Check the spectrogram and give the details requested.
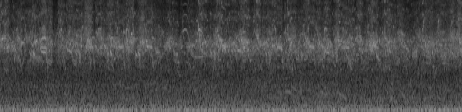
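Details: Javan or Jungle mynas in a flock atop trees at Singapore's Marina Barrage rooftop, Sunday afternoon; loud, crowded chatter of shrill chirps and squawks from many birds, no pauses, steady low hum underneath.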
